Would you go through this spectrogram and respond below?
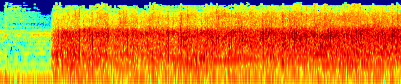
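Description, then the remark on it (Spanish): Sustained applause from PSOE and Podemos members in Spain's Congress as Pedro Sánchez enters, cheering the aid agreement reached in Europe: after a quieter half-second, many hands clap together in a dense, steady roar that stays loud to the end, with a faint murmur of voices underneath. “Estos son los aplausos que ha recibido por parte de PSOE y de Podemos Sánchez al entrar en el Congreso.”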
